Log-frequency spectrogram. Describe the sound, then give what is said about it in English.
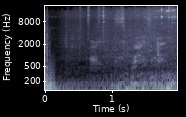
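The door of an Uber car shuts with one heavy thud right at the start, then a low, muffled interior rumble carries on with faint voices murmuring underneath. “Closing the door.”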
